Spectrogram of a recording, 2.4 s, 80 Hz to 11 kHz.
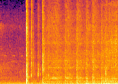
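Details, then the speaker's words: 2008 Mercedes R-Class, believed 320 CDI diesel, after no-start/no-OBD fault, on jump box with weak battery: sharp crank, catches and settles into steady low rumble; starts normally and goes into gear. "The car starts, and most importantly, I can actually get it in gear."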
